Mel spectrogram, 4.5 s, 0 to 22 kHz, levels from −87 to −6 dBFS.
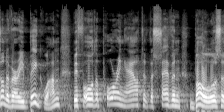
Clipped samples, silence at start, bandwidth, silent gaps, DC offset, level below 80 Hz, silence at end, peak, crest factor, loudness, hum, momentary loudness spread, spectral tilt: under 0.1%; 0 s; 18 kHz; none; under 0.1%; -48 dBFS; 0 s; 0 dBFS; 12 dB; -14 LUFS; none; 11 LU; -5.5 dB/octave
